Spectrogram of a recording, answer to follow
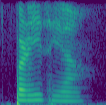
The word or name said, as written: parrhesia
